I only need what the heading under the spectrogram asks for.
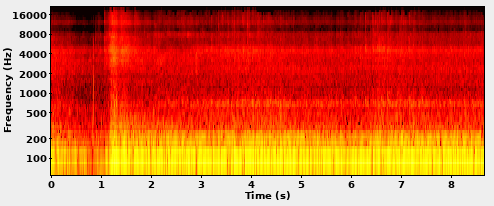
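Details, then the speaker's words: Truck just after a DOD delete and new tune: deep V8 rumble with an uneven, loping beat at idle and when revved, serious misfires on the passenger side; MSD coils suspected, not confirmed. "Justin knocked it out, and truck has some serious misfires on the passenger side."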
